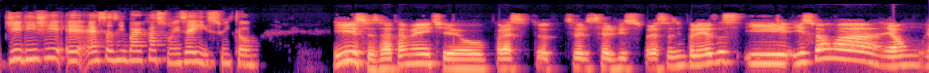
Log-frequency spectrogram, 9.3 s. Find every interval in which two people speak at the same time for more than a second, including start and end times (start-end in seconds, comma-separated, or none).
none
